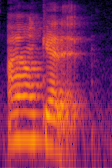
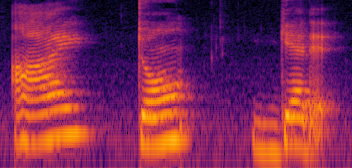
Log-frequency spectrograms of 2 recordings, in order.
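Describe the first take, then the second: First: The D in don't is dropped. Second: The D in don't is pronounced.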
